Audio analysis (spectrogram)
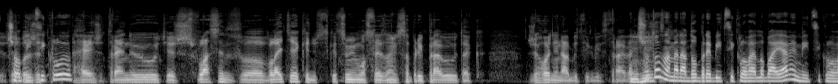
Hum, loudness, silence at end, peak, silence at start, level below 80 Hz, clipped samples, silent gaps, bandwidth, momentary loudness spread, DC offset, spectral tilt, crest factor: none; -18 LUFS; 0 s; -2 dBFS; 0 s; -50 dBFS; under 0.1%; none; 15.5 kHz; 9 LU; under 0.1%; -6 dB/octave; 16 dB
